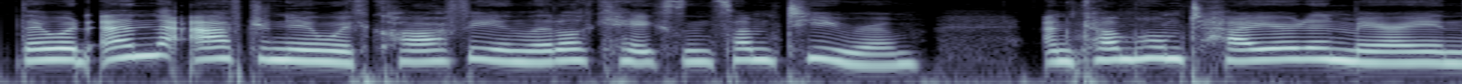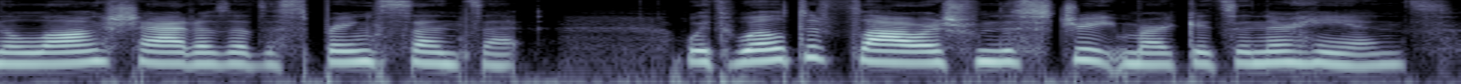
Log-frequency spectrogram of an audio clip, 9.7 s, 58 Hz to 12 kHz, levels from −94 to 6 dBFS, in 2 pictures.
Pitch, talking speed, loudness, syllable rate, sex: 240 Hz, 235 wpm, -20 LUFS, 5.8 syllables/s, female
